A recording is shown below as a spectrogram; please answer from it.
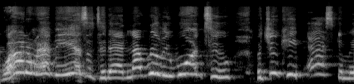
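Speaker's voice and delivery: high-pitched mock whine of a bruised ego; mocking, put-upon protest; frustrated ego. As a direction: voice his ego high and defensive. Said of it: "It's almost like his ego was like".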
